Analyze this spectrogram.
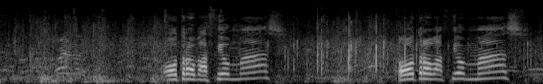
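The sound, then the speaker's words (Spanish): A crowd in the rain at Plaza Jesús de la Redención breaks into an ovation for a procession float carried by bearers, steady applause running under loud voices shouting and cheering in bursts, the clapping a dense wash throughout. “Otra ovación más aquí.”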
